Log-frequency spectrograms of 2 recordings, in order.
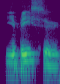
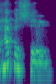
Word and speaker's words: Happoshu: regular Sapporo, and I think the hops of Happoshu, which is another brand of theirs.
